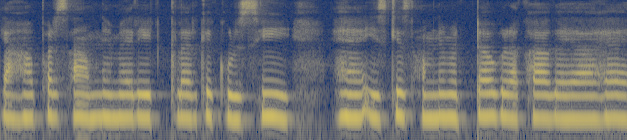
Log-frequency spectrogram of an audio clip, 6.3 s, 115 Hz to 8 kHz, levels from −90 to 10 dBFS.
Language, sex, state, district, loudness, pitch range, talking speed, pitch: Hindi, female, Jharkhand, Deoghar, -16 LUFS, 225-235 Hz, 155 wpm, 230 Hz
